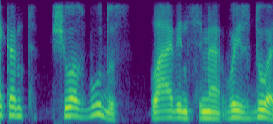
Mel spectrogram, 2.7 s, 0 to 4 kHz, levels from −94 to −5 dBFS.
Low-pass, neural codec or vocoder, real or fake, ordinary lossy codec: 3.6 kHz; codec, 16 kHz, 4 kbps, FunCodec, trained on LibriTTS, 50 frames a second; fake; Opus, 24 kbps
